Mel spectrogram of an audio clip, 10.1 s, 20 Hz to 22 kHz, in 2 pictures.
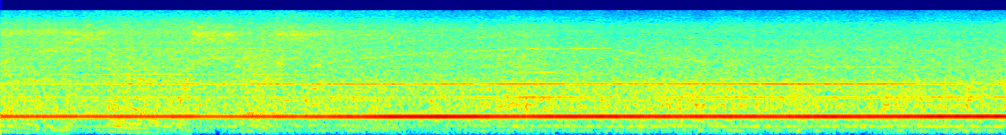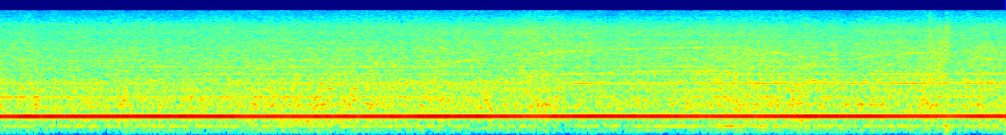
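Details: Miele S2111 vacuum after repair of a broken solder joint, at full power: strong, steady motor whine holding one clean pitch with no surging or rattles; runs healthy.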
